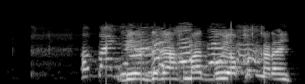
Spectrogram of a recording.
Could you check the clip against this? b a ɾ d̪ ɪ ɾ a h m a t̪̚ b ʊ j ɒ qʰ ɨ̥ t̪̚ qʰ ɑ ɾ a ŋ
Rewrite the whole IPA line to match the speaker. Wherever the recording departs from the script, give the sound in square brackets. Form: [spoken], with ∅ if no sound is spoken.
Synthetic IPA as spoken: b [e] ɾ d̪ ɪ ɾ a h m a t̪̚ b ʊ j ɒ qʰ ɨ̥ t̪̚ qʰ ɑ ɾ a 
